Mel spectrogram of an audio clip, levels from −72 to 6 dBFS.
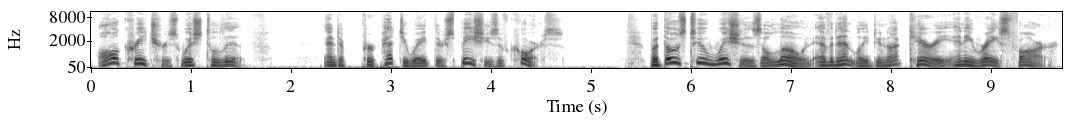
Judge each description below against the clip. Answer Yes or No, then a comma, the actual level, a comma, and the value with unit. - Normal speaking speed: Yes, average, 150 wpm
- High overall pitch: No, medium, 145 Hz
